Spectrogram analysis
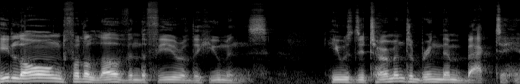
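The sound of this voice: With ordinary pitch variation, the speaker reads in an unforced reading voice.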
